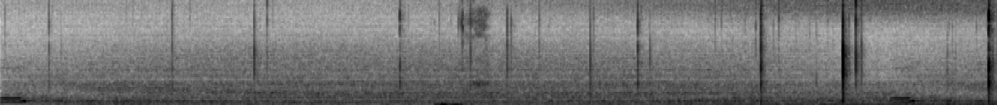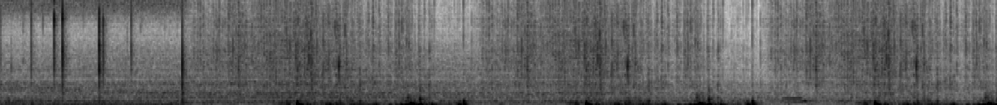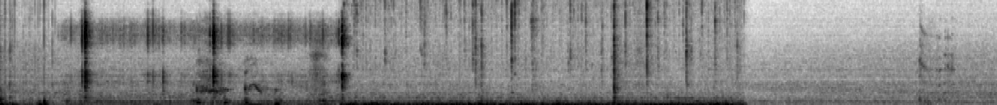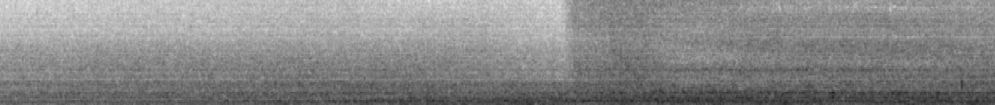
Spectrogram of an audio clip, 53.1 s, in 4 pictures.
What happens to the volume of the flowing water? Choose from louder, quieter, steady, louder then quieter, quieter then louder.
quieter then louder.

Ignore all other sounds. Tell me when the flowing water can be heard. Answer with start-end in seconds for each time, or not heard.
0.0-53.1.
